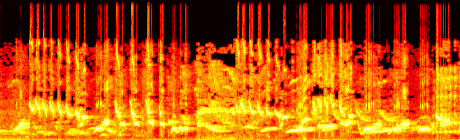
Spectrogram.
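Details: Singing duel of white-rumped shamas from Medan and Borneo: dense run of high, fast-repeated notes and stuttering trills mixed with lower whistled slurs, almost without pause.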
